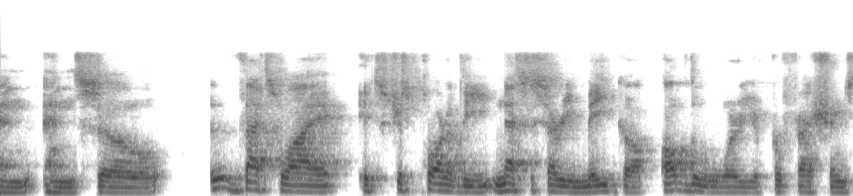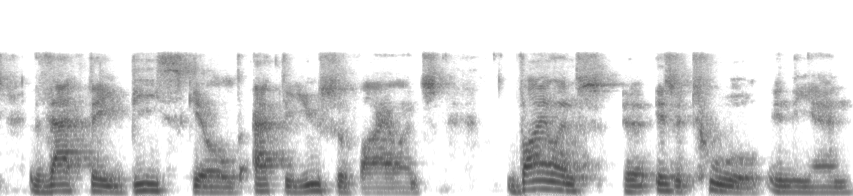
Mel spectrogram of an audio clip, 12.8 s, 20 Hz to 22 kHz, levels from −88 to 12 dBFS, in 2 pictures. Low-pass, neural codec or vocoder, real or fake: 7.2 kHz; none; real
